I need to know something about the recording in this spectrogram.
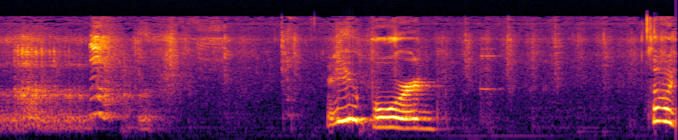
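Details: Three male Irish Jack Russell Terrier puppies at play: a person talks at first, then high, wavering whines and yelps, with some growling, rise and fall in two loud bursts, and a last short yelp comes at the end.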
